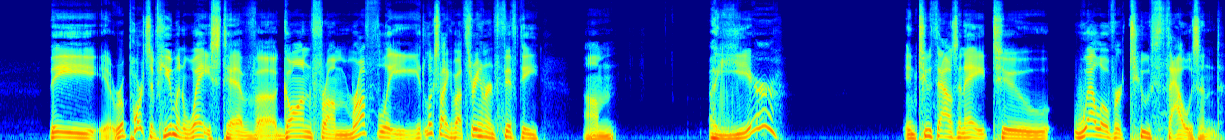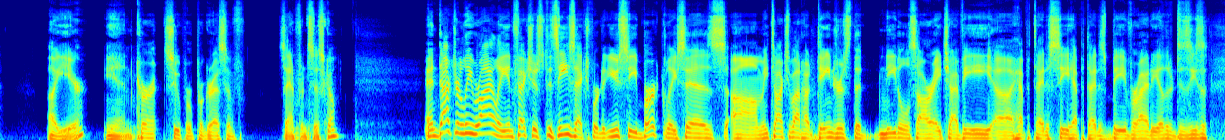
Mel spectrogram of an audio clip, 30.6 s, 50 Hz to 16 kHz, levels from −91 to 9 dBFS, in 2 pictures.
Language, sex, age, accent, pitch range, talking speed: English, male, 50-69, American, 100-165 Hz, 125 wpm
